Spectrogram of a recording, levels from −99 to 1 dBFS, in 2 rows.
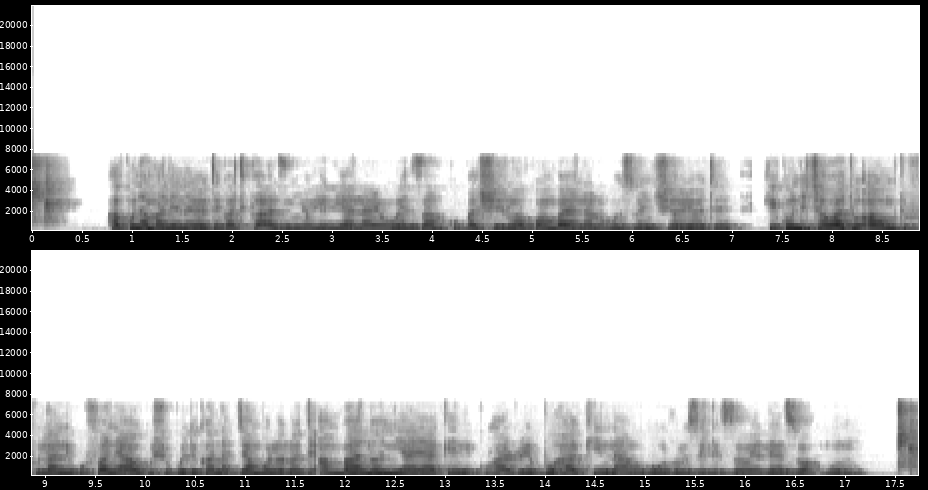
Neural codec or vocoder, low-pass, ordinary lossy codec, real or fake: codec, 16 kHz, 8 kbps, FunCodec, trained on LibriTTS, 25 frames a second; 7.2 kHz; none; fake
